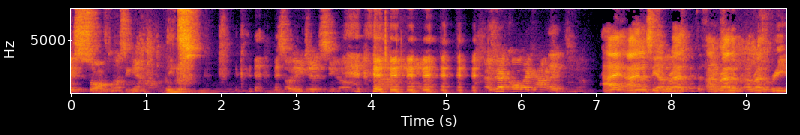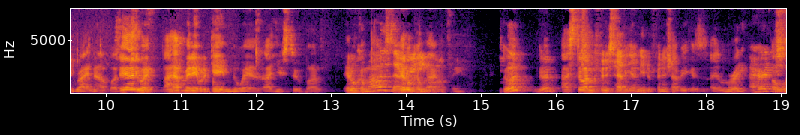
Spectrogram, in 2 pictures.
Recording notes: Please excuse the audio as always...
